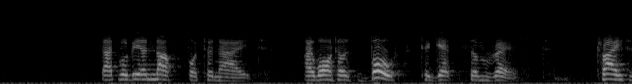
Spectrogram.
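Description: An elderly woman speaks with animation, close by.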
